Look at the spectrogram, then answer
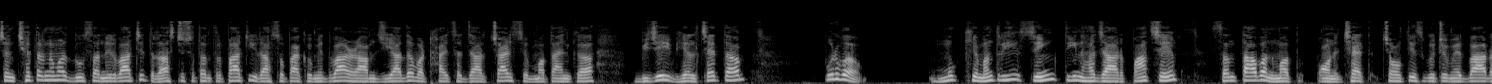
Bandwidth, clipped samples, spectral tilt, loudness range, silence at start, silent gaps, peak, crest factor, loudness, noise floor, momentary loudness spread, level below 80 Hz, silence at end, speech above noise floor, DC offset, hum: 8 kHz; under 0.1%; -7 dB/octave; 3 LU; 0 s; none; -6 dBFS; 18 dB; -24 LUFS; -60 dBFS; 7 LU; -60 dBFS; 0 s; 37 dB; under 0.1%; none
